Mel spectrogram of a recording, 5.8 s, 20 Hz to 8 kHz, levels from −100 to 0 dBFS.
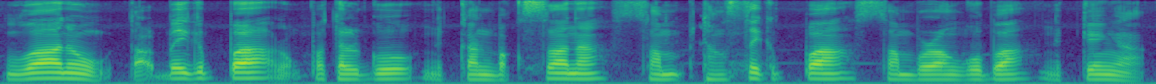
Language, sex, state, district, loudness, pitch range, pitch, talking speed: Garo, male, Meghalaya, South Garo Hills, -22 LUFS, 130-155 Hz, 140 Hz, 85 wpm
